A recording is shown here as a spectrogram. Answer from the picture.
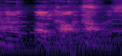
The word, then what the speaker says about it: KAWS: Cause. – How do you spell it? – K-A-W-S, all caps.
